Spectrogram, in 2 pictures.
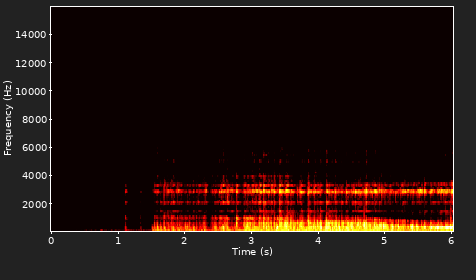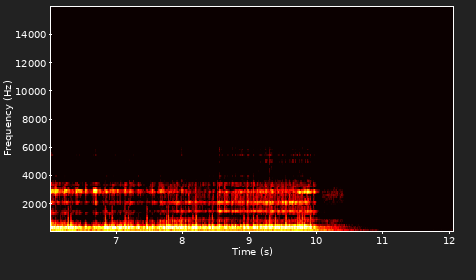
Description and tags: stone-sample (see the stone_on_stone sample pack) played through a FOF-synthesis patch in Max/MSp, using IRCAM vowel-resonator parameters, thus saying A-U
